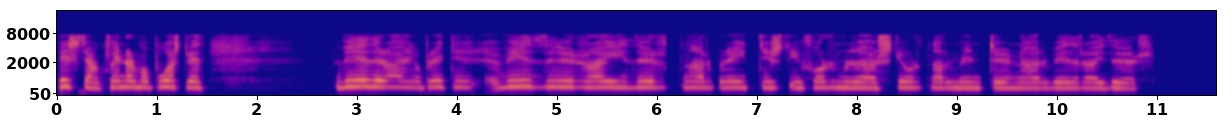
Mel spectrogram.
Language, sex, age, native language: Icelandic, female, 11, Icelandic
